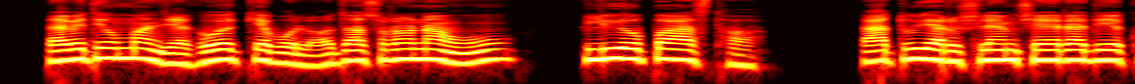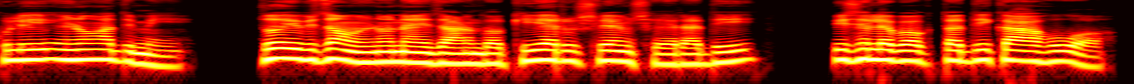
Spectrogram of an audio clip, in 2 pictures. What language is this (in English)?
Mahasu Pahari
